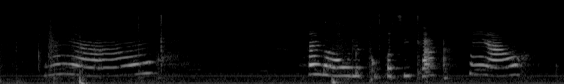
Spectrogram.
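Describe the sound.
A person pretending to be a cat meows: a few drawn-out, wavering meows with short pauses between them, loud, with a faint steady hum in the background.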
